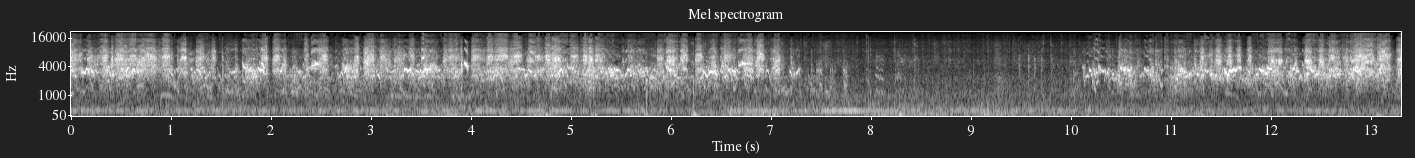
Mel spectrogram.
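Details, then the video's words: Aviary colony of budgerigars, Australian parrots, recorded 1 July 2025: dense high chirping and warbling chatter from many birds, dropping to near quiet for a few seconds midway before resuming. "beautiful Budgie birds chirping sounds"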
